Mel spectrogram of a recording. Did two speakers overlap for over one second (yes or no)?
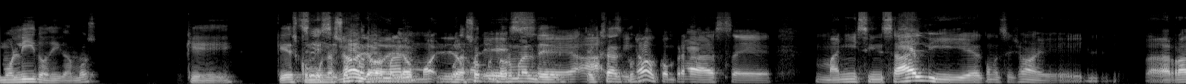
yes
